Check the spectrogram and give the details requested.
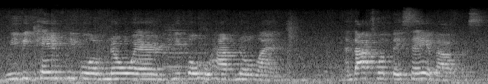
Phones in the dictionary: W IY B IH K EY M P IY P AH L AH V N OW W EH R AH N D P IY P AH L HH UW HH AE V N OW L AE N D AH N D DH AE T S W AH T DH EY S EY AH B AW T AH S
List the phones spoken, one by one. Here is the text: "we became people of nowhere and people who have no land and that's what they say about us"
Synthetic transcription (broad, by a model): W IY B IH K EY M P IY P L AH V N OW W EH R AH N P IY P L HH UW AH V N OW L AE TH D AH N DH AE T S W AH T DH EY S EY AH B AW T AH S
